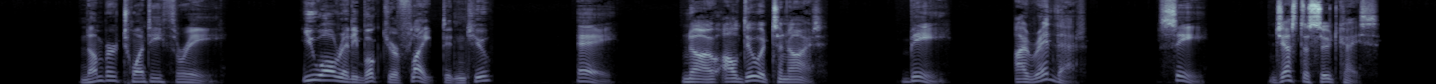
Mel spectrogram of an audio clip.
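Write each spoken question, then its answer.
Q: You already booked your flight, didn't you?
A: A: No, I'll do it tonight.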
